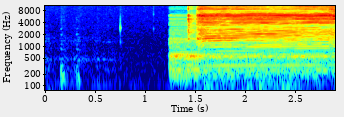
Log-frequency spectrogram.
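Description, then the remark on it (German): After a moment of near silence with a few faint clicks, an electric razor switches on and buzzes loudly and steadily, with a bright harmonic hum that continues to the end. “Habt ihr das gut gehört? Rasierer.”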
